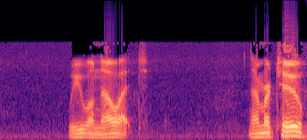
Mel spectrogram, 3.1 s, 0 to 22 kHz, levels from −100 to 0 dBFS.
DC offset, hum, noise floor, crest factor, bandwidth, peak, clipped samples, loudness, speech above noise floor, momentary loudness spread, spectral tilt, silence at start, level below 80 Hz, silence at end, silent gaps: under 0.1%; none; -49 dBFS; 16 dB; 15 kHz; 0 dBFS; 0.2%; -15 LUFS; 36 dB; 17 LU; -5 dB/octave; 0.7 s; -48 dBFS; 0 s; none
